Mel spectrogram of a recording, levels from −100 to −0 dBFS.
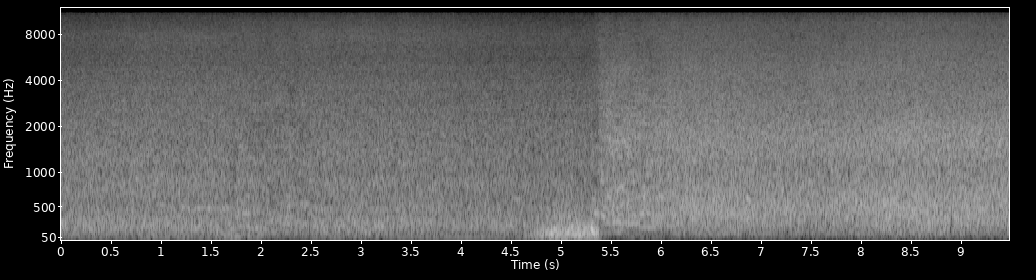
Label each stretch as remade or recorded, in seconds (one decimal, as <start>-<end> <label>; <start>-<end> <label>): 0.0-1.7 recorded; 1.7-2.5 remade; 2.5-5.3 recorded; 5.3-6.1 remade; 6.1-9.5 recorded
